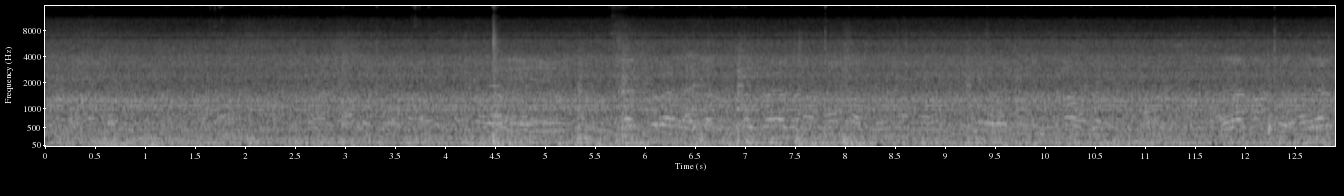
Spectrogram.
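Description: A moving train heard from aboard: a steady rumble of wheels running on the rails, with voices faintly in the background.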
